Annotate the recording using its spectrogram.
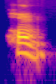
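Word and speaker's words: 本: Nah, ini selanjutnya ada hong. Nah, mungkin sama ya tadi ini kalau en di belakangnya ada di belakang kosakata dibacanya eng. Jadi hong.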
